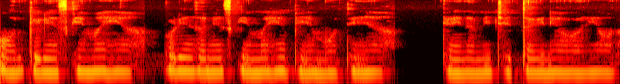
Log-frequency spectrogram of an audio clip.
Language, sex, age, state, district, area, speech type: Dogri, female, 18-30, Jammu and Kashmir, Reasi, rural, spontaneous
